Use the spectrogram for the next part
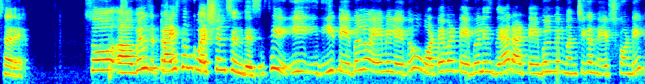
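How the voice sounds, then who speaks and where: A woman's voice: very high-pitched, measured pace. A woman with a Telugu accent teaching a live online biology class, mixing English with Telugu and often saying "okay" and "uh". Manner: mixes English and Telugu, repeats 'okay', frequent 'uh' fillers.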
